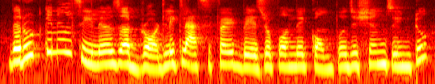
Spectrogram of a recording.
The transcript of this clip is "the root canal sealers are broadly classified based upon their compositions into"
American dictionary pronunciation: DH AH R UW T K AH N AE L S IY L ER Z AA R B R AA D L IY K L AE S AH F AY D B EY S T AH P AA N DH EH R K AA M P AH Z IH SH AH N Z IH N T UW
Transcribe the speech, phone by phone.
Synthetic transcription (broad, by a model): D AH R UW T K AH N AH L S IY L ER Z AA R B R AA D L IY K L AE S AH F AY D B EY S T AH P AA N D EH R K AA M P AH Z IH SH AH N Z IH N T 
